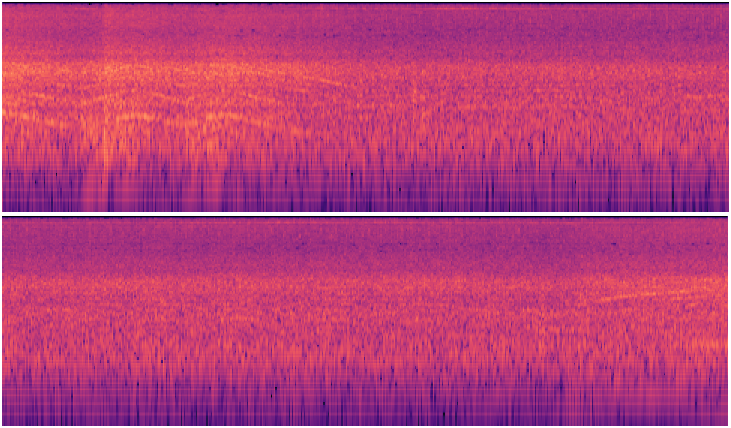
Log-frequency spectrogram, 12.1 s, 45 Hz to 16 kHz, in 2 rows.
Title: BMW E36 M3 Evo 3.2 Rough Idle Hunting Tickover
